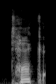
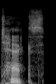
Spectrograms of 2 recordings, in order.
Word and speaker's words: TeX: double entry book keeping actually pronounced tech not text one of my kelk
